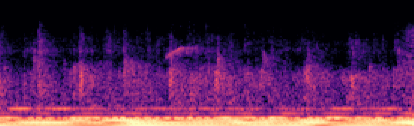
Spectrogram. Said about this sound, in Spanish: Hoy es el Día Internacional de la Familia. Den un aplauso a Jesús por eso.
